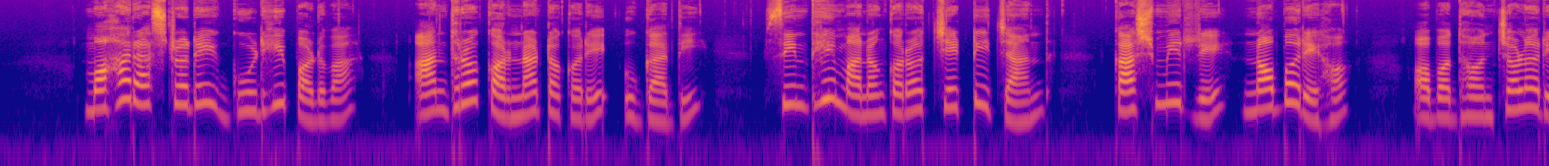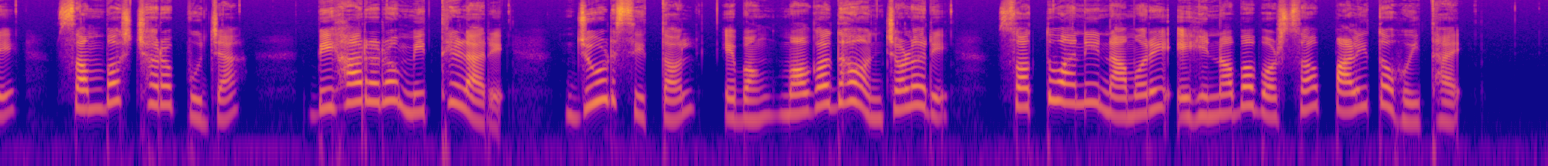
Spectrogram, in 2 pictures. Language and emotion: Odia, neutral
